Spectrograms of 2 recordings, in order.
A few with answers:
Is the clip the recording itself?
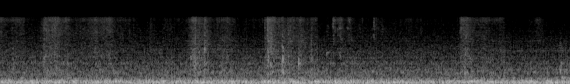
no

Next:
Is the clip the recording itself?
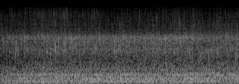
yes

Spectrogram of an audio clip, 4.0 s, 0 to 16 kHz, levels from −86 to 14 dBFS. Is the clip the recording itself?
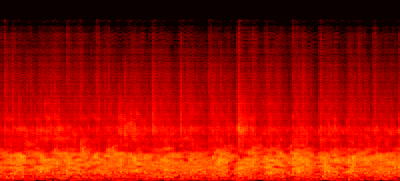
no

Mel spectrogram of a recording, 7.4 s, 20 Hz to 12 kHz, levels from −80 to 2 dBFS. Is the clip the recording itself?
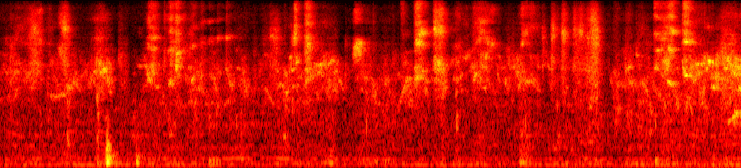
no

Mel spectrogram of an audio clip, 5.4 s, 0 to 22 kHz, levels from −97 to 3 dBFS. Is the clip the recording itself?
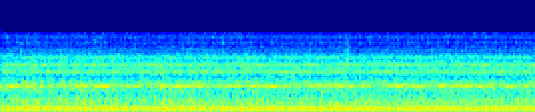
yes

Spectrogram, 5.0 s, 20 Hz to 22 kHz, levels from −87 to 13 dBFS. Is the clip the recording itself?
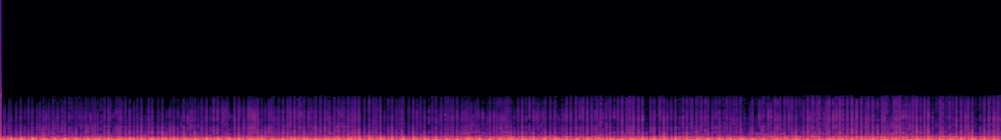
no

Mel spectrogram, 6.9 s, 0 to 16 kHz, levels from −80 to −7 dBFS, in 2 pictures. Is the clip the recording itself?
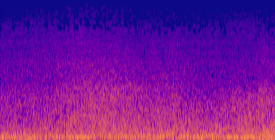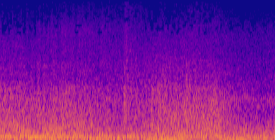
no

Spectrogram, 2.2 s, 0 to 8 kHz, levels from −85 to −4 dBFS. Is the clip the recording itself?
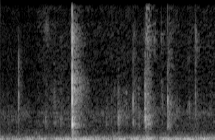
yes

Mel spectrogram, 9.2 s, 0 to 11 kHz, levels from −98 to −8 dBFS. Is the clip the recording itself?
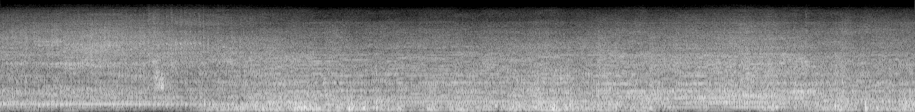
no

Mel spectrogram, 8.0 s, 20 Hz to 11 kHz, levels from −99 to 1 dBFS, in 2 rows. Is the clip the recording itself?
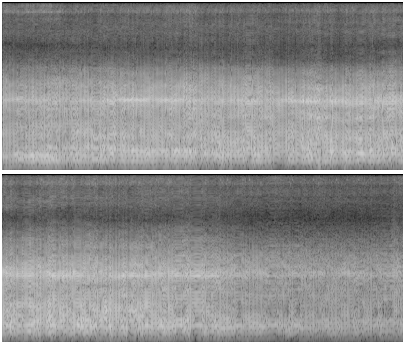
no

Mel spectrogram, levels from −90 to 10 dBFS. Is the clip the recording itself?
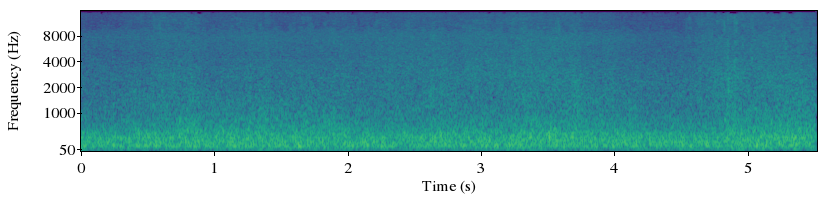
yes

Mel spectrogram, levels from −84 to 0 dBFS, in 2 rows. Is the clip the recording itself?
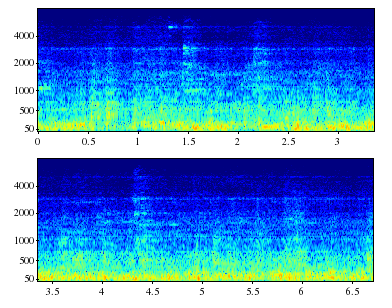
no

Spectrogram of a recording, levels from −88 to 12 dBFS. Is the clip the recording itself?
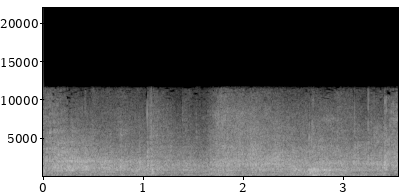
yes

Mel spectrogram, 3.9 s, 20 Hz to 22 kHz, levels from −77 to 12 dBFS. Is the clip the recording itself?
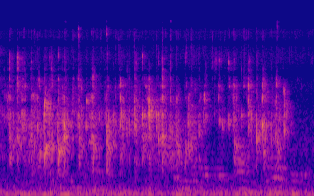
yes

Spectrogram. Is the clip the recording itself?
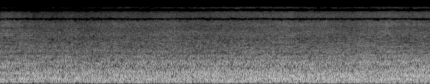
no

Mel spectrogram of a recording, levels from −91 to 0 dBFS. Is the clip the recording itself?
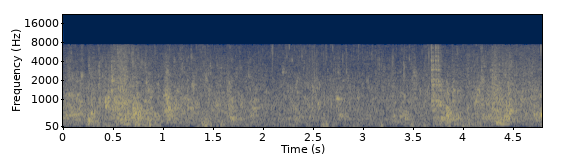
yes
